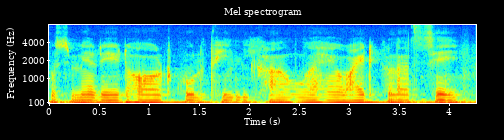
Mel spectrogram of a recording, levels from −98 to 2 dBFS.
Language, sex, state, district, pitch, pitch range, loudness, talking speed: Hindi, male, Jharkhand, Ranchi, 100 Hz, 100-105 Hz, -19 LUFS, 125 wpm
